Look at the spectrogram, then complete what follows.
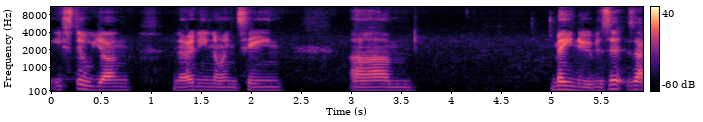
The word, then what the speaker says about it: Mainoo: Mainu, is it? Is that how you pronounce his name? Yeah, Mainu? Kobe Mainoo.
